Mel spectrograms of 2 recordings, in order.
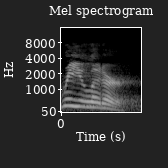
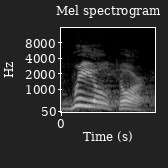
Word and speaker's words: realtor: by a mile realtor's the word is not real it or it's real tour now we all know that in here but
